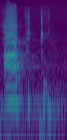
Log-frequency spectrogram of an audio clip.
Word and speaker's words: apto: uma uma vogal após, por exemplo, apto, então não posso falar ato, é apto mesmo, porque eu pronuncio, então não tem consoante muda, né?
